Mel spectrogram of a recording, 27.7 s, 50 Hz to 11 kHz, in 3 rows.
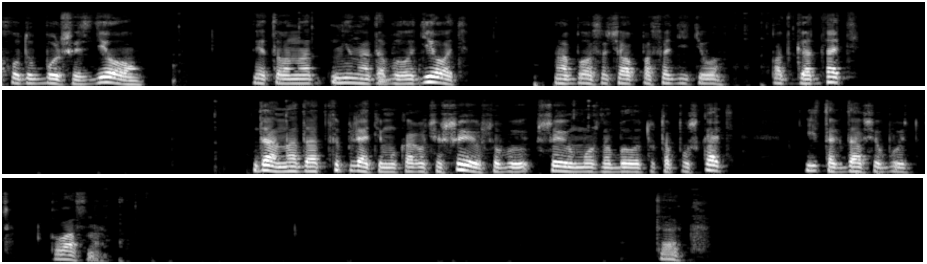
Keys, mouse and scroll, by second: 0.8 middle click, 3.0 click, 5.2 g, 7.7-11.5 middle drag, 11.8 scroll up 1, 11.9 middle click, 12.1 scroll down 1, 17.8 r, 19.8-21.3 middle drag, 22.1-24.6 middle drag.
